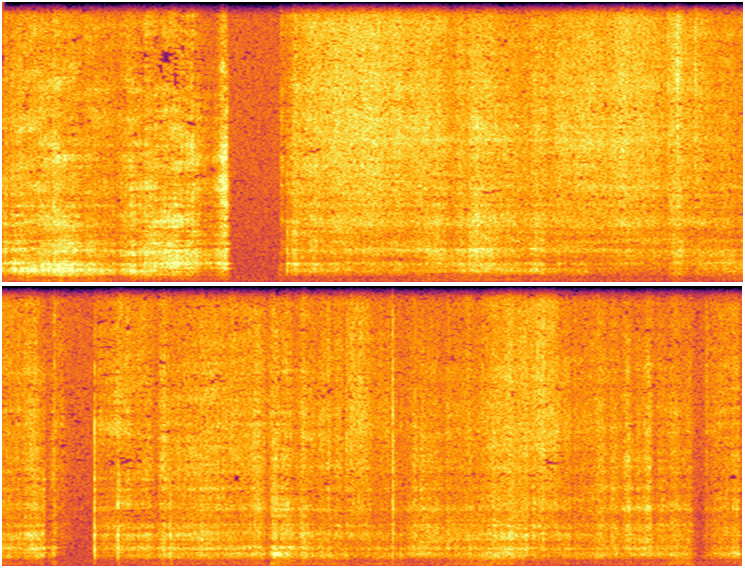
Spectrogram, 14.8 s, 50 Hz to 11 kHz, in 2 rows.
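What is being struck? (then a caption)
Flat wooden board. Long pink nails scratch and rub across the surface of a flat, light, solid wooden board. A steady, dense rasping scrape continues throughout, centred in the mid-range, with brief quiet breaks near 2.5 and 8 seconds before the scratching resumes.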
